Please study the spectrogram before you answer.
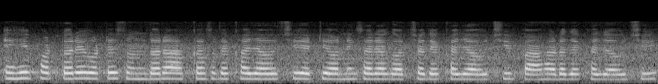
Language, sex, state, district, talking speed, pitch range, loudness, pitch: Odia, female, Odisha, Malkangiri, 125 wpm, 245-265 Hz, -13 LUFS, 255 Hz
